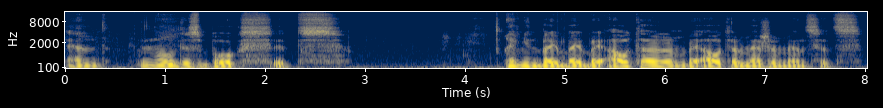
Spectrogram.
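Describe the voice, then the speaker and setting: A man's voice: sits low, fairly even intonation, slow, mellow. A man giving a casual, unscripted show-and-tell as a hobbyist presenter, speaking hesitantly and often searching for words.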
